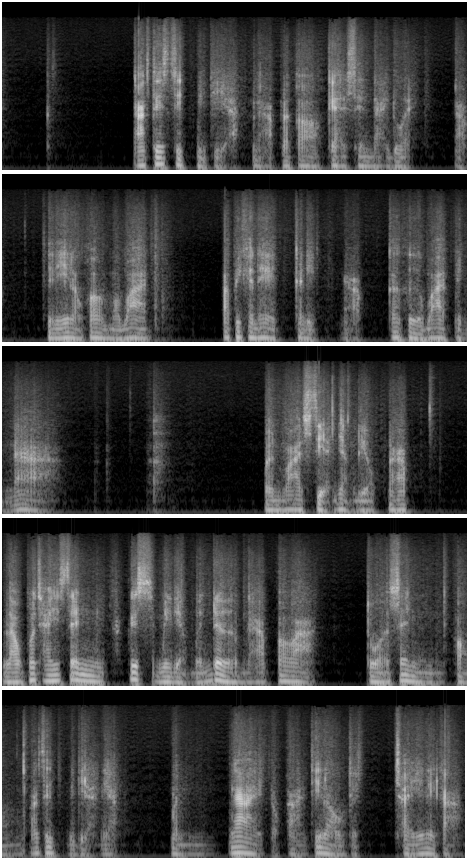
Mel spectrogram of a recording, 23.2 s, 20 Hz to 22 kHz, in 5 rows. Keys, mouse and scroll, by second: 7.2 click, 9.2-10.6 drag, 12.2 click, 14.9 click, 17.2 click, 18.6 click, 21.2-23.2 drag.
